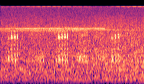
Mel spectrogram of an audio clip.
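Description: A frog croaks in a steady background of insect-like buzzing, with a few short repeated calls at regular intervals, faint and distant.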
